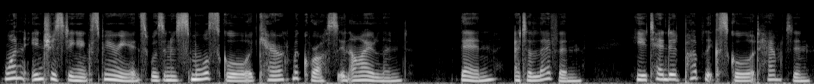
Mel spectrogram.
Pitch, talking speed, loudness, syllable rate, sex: 200 Hz, 155 wpm, -17 LUFS, 5.3 syllables/s, female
